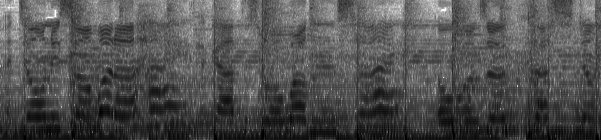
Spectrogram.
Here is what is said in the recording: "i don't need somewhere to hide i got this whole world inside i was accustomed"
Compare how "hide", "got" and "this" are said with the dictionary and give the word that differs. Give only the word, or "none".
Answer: hide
